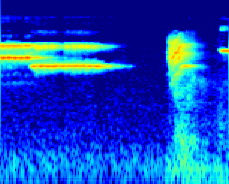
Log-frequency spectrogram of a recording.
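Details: Russian canary singing: long, pure, steady whistled tones held for about a second and a half, then a pause and a short bright burst of notes.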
